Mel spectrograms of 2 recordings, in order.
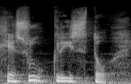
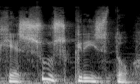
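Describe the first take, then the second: First: It is said as one word without the s. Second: It is said as two words with the s. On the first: A letter has been taken out of the name. The speaker calls it wrong. "no es Jesucristo" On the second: The name is complete. The speaker calls it right. "es Jesús Cristo"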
